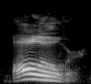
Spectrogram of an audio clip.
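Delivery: high, loud exclaim; loud shout. Retold or imitated. Retelling the vomiting.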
